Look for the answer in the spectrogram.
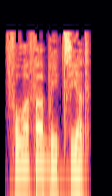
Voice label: "vorfabriziert", German; adjectives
